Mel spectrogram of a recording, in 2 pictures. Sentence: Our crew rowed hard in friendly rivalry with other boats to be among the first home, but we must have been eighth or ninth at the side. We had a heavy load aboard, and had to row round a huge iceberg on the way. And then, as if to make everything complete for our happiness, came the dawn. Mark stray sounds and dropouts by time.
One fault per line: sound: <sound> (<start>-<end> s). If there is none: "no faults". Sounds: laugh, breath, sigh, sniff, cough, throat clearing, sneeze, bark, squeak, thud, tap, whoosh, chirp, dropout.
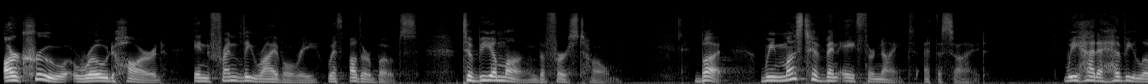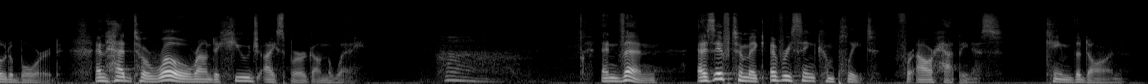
sound: sigh (15.8-16.8 s)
